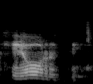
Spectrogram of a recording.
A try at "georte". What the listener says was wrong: Exactamente, georte. Ahorita habías hecho sin el espíritu, ahora lo haces con el espíritu, pero el acento recuerda que va al final, georte.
